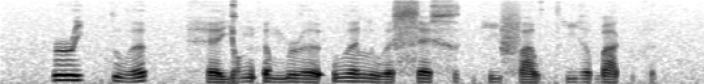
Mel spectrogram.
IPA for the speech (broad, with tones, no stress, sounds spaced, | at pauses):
ɹ i˦˥ k̚ t̪ u˨˩˦ ə̯ | h ɛ˨˩ j ɔ˧˥ ŋ ʔ ə˨˩˦ m ɹ əː˨˩ ʔ u˧ ə̯ l u˨˩˨ ə̯ s ɛ˧ x ə˦˥ k̚ h i˧ f a˨˩ w t̪ʰ i˧ ə̯ ɓ a˨˩ k̚ h ə˦˥ k̚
